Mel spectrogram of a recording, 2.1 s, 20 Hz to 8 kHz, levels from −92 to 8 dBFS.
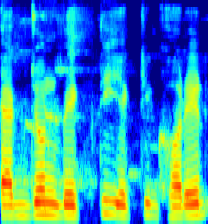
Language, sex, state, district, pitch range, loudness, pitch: Bengali, male, West Bengal, North 24 Parganas, 145-160 Hz, -16 LUFS, 150 Hz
